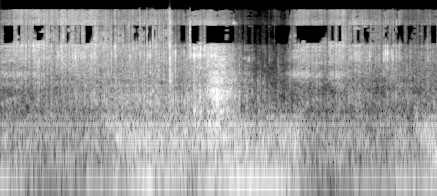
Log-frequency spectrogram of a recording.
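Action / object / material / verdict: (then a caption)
scrape / soap bar cut with a metal blade / soap / none. A metal utility knife blade scrapes and cuts the pre-scored surface of a solid, hand-sized, light-blue bar of soap held in the hand, breaking it into small soap cubes and shavings. The sound is a steady, quiet, bright crackling and crunchy scraping, mostly high in pitch with little low end. A louder, denser scrape swells near the middle before easing back.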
